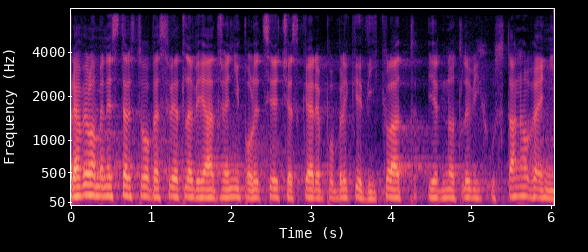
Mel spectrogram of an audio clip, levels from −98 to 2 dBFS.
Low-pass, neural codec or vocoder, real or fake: 7.2 kHz; none; real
